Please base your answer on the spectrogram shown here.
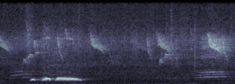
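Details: One loud, mellow coo phrase from a spotted dove at a dove garden in Ba Vì, Hanoi, Vietnam, a call taken as a sign of readiness to pair, followed by quiet with distant high chirps.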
